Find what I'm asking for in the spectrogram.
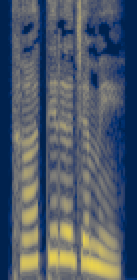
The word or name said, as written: ಖಾತಿರಜಮೆ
